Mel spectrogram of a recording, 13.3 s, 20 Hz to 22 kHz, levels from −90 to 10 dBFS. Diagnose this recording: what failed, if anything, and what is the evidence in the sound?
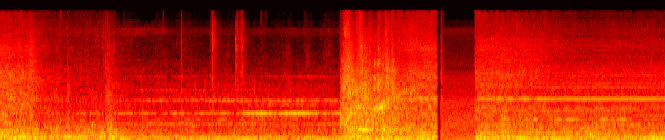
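A call audio freeze, most likely at the network stage, runs from 8.71 to 9.51 s. The last sound is stretched into a fading buzz for about 780 ms, ending in roughly 20 ms of silence. The audio then resumes where it stopped, with nothing lost, arriving 780 ms later.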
